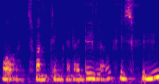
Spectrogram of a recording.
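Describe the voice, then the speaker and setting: The speaker is a woman. She talks in an Australian accent. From Australia, Tasmania. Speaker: watercolour artist. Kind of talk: live painting tutorial chat. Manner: casual, hesitant with fillers.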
